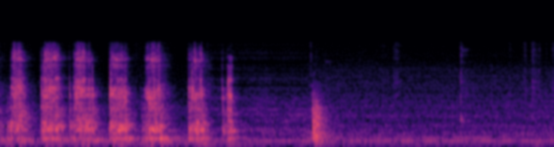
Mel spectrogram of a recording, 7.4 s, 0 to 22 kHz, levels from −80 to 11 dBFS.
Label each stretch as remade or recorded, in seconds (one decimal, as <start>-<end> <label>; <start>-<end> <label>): 0.0-2.8 recorded; 2.8-4.1 remade; 4.1-7.4 recorded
